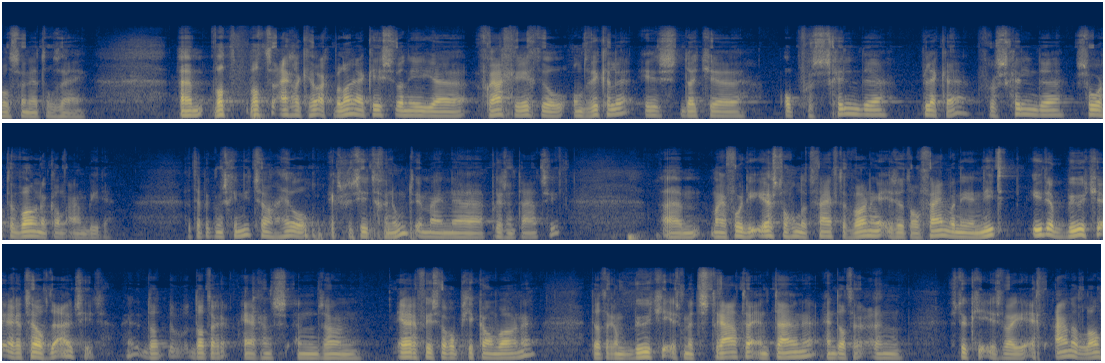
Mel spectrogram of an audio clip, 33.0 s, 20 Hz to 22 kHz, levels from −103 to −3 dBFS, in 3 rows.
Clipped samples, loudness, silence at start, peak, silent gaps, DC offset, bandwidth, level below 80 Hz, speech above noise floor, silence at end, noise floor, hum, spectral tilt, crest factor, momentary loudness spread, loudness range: under 0.1%; -37 LUFS; 0 s; -12 dBFS; none; under 0.1%; 11 kHz; -70 dBFS; 29 dB; 0 s; -66 dBFS; none; -5.5 dB/octave; 26 dB; 13 LU; 6 LU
